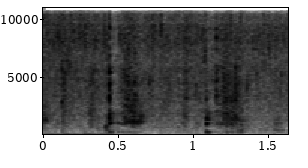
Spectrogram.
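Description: Two hotpot base blocks hit hot oil and spices in a wok, giving a continuous crackling fry with a couple of sharp stir and scrape accents along the way.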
